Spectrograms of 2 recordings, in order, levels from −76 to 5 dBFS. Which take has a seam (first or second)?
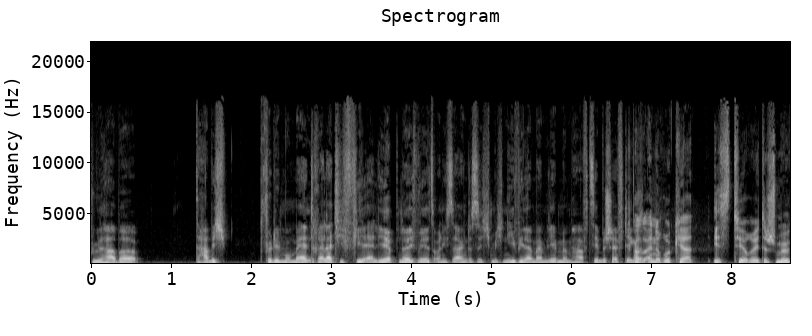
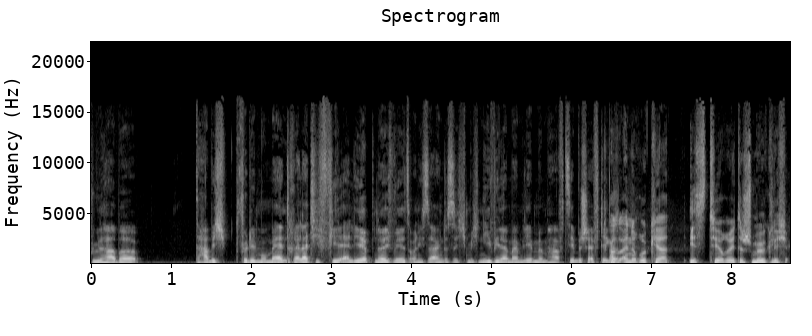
second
